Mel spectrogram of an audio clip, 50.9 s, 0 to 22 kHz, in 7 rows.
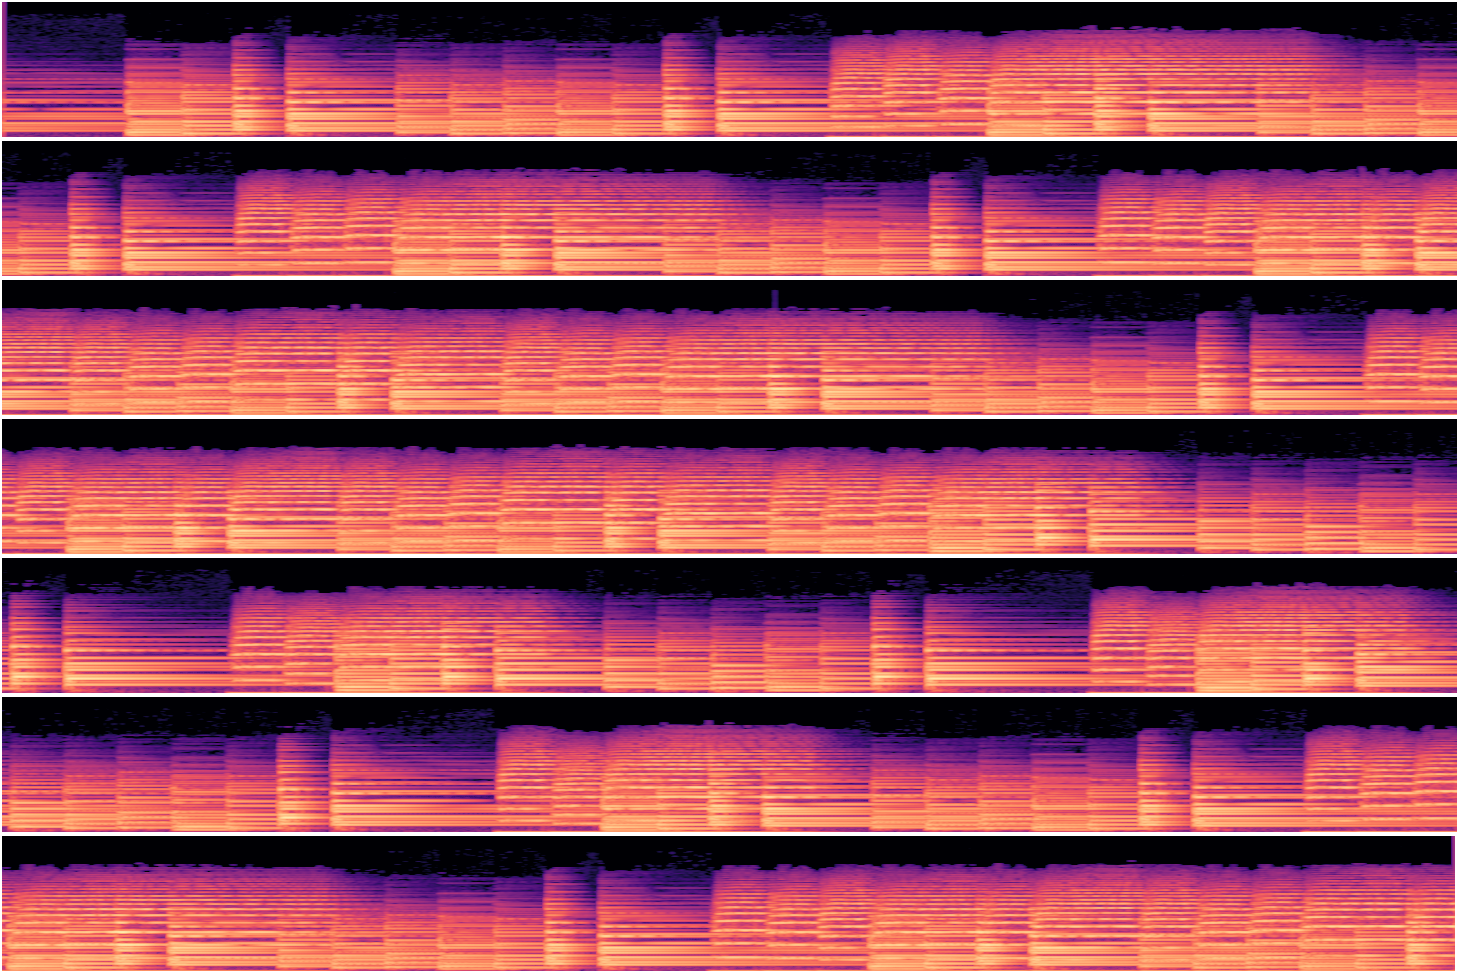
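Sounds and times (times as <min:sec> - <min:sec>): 
trumpet: 0:00.7 - 0:38.2, 0:38.8 - 0:50.9.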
